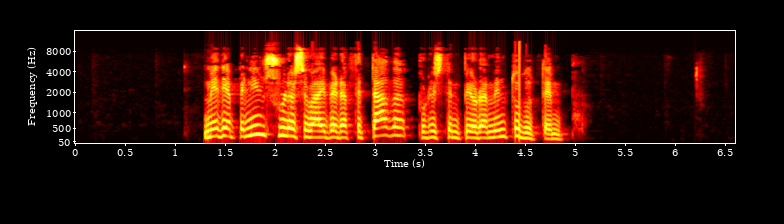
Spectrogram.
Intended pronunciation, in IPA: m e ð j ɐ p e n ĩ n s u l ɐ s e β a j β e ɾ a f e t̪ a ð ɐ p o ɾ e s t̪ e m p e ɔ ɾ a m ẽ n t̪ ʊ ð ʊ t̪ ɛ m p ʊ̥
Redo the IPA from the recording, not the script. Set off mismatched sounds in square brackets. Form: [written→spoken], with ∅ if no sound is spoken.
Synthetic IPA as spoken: m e ð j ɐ p e n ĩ n s u l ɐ s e β a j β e ɾ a f e t̪ a ð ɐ p o ɾ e s t̪ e m p e [ɔ→o] ɾ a m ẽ n t̪ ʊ ð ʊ t̪ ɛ m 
